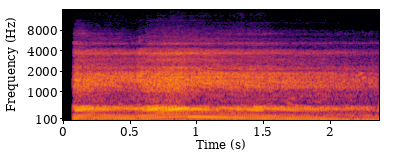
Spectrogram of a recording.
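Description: An engine running, its pitch wavering and then dropping near the end.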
